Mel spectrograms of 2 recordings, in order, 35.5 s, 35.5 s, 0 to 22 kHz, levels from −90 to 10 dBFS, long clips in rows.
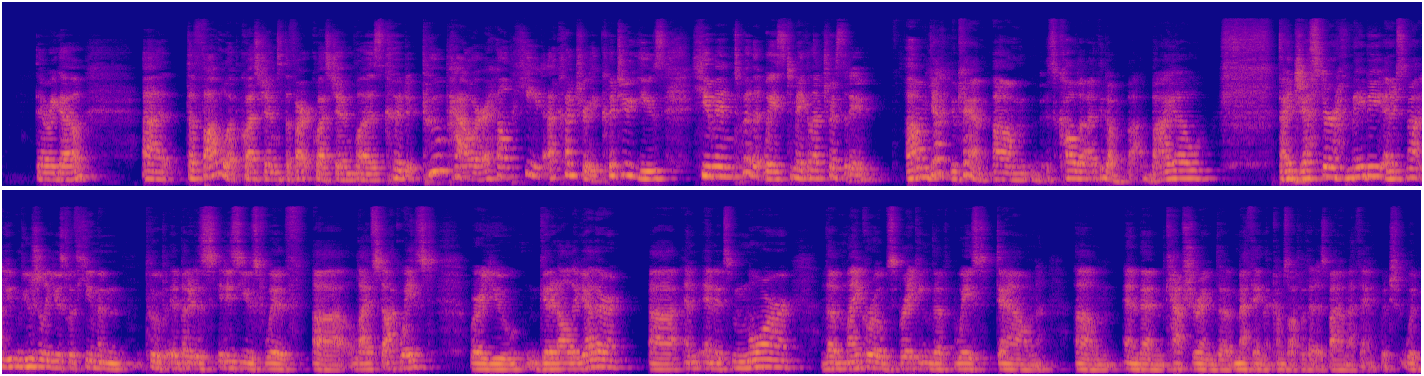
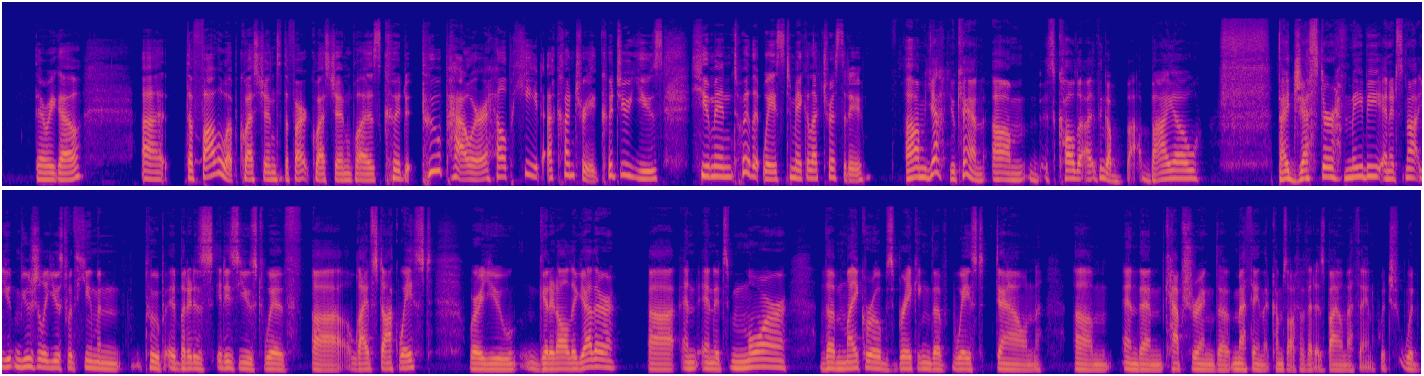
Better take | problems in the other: second | room echo; slight; dies away in 0.4 s // off-mic speech; far

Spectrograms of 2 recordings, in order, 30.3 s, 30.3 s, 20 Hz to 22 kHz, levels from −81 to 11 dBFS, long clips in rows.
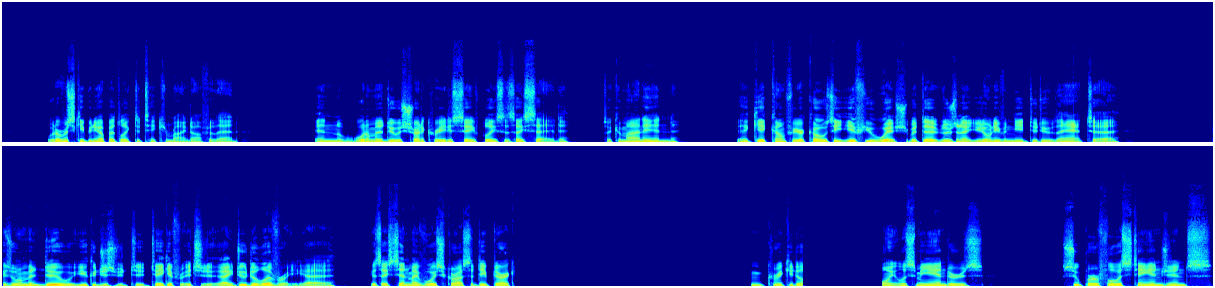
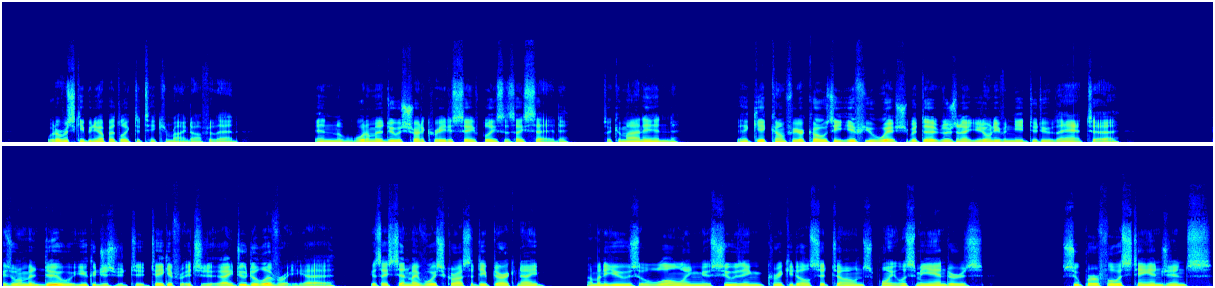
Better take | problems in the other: second | audio cutting out; at 22 s for 3 s and at 25 s for 1 s

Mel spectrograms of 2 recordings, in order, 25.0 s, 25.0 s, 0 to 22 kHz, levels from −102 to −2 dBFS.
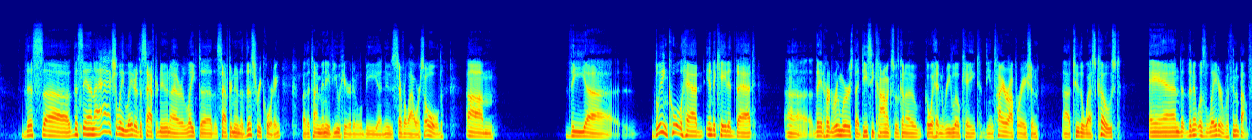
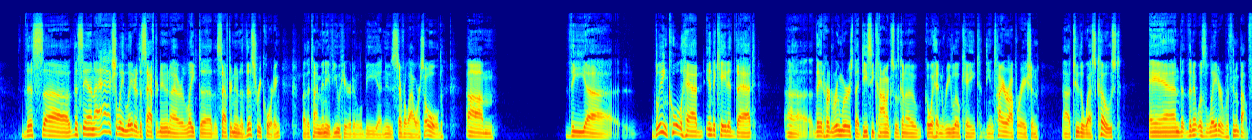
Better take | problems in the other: second | muffled; slightly; fading above 2.5 kHz

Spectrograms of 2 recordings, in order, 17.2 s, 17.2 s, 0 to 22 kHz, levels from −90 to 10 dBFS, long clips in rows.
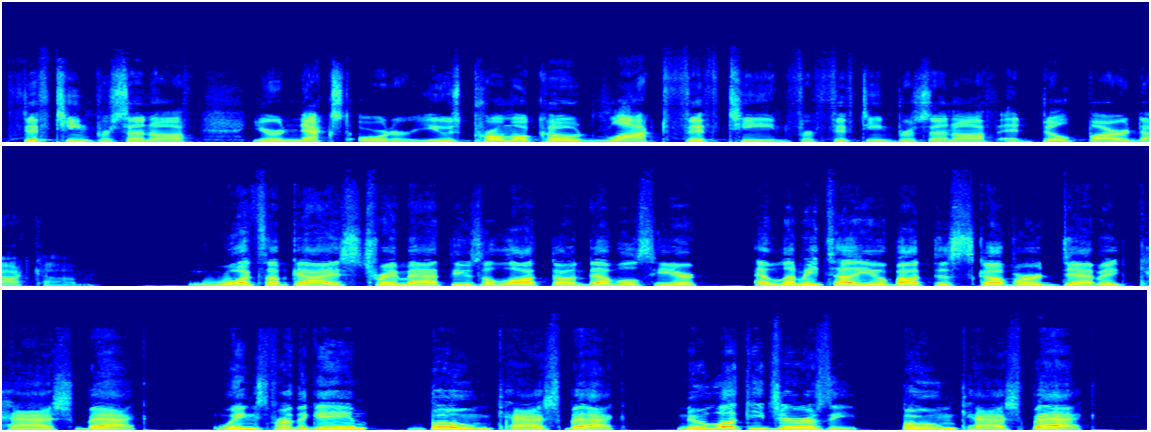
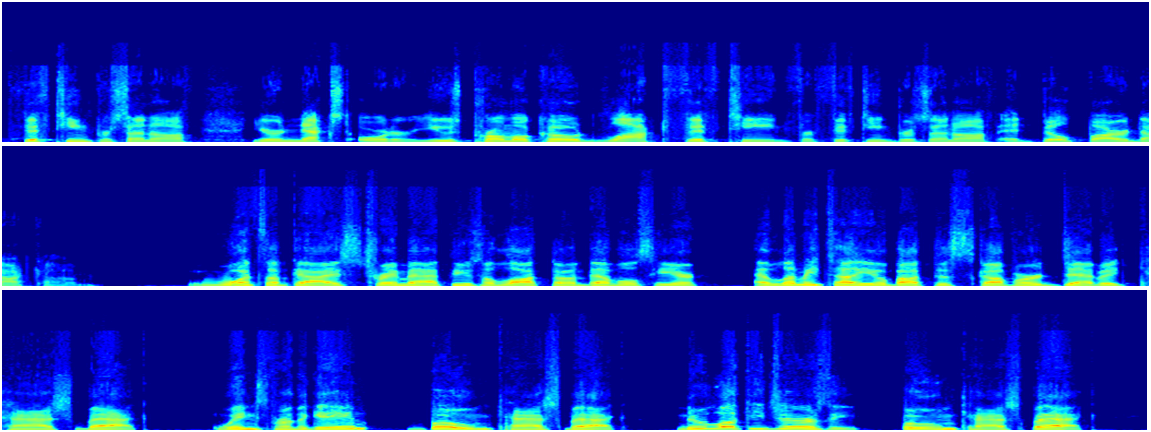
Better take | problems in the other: first | garbled, watery; slightly; nothing above 18.5 kHz

